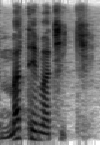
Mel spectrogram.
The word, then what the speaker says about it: mathématiques: mathématiques tôt comme l'orthographe vous voyez les deux derniers mots ici le hb n'est pas au début du mot mais il y compris entre 2 lettres et comme la lettre qui est avant ce n'est pas le sait donc on ne l'entend pas voilà même s'il au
